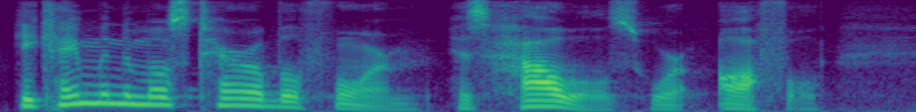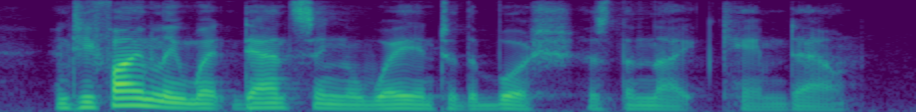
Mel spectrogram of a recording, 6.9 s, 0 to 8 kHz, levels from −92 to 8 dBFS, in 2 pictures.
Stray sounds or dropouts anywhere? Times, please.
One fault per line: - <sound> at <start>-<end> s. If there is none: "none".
none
